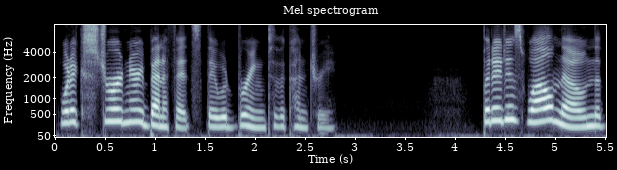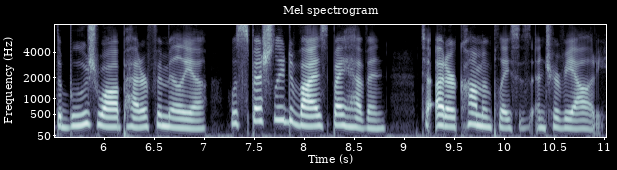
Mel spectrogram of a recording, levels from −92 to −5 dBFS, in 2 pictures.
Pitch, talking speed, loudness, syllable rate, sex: 235 Hz, 150 wpm, -19 LUFS, 5.9 syllables/s, female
